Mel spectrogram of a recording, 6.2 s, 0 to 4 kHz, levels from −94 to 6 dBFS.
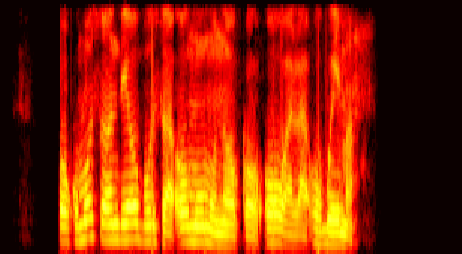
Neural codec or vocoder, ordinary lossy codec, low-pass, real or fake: codec, 16 kHz, 6 kbps, DAC; AAC, 32 kbps; 3.6 kHz; fake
